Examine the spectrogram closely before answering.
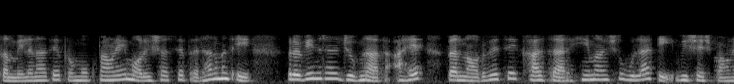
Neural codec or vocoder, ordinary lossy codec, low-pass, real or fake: codec, 16 kHz, 0.7 kbps, FocalCodec; AAC, 16 kbps; 7.2 kHz; fake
